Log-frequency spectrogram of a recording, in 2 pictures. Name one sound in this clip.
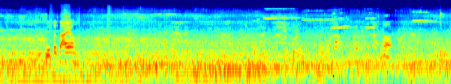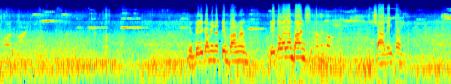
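Men talk loudly nearby outdoors.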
